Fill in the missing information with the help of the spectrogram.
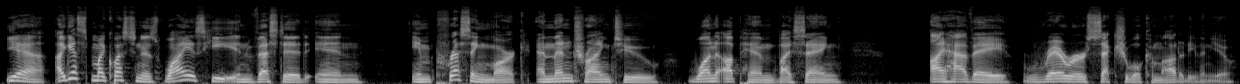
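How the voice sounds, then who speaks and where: A male interviewer with a mid-pitched voice asks thoughtful, probing questions. His voice sounds dry and close to the mic. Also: slow, fairly bright tone, dry recording.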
